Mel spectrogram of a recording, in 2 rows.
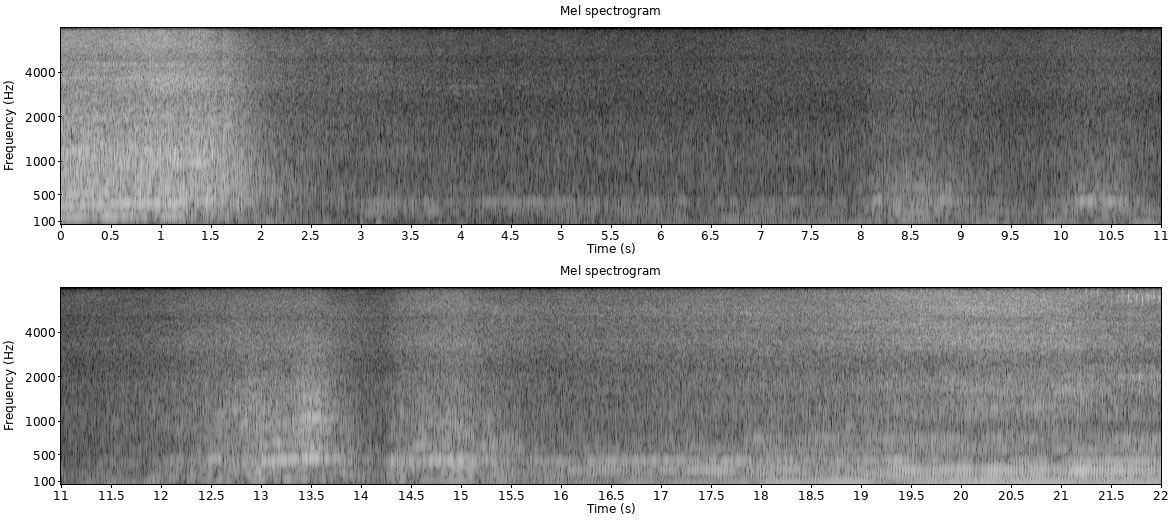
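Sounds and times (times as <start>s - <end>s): motorcycle engine accelerating: 12.2s - 22.0s.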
